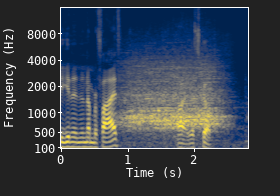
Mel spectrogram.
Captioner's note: audience cheers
